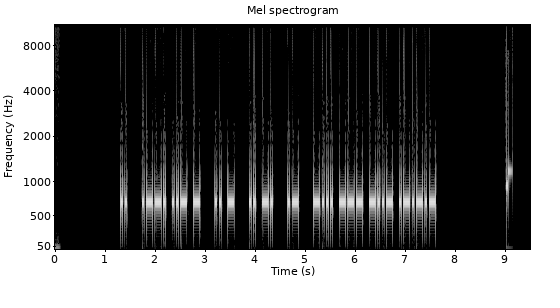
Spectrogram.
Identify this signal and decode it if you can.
Morse code, heard as a keyed tone, about 28 wpm, 700 Hz. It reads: I PUT IT IN A BOX.
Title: Sentences from Top 1000 Words - Review Part 2 - 28wpm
